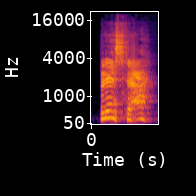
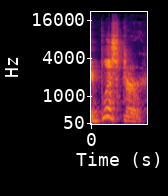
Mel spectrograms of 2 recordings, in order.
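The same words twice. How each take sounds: First: Blister said British, no r at the end, blis-tuh. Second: Blister said American, with a clear r at the end. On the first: Host contrasting her UK and American accents, British blister. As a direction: say blister the UK way, dropping the final r. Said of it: "instead of saying". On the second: Host contrasting her UK and American accents, American blister. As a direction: finish blister with a full rolled-in American r. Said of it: "she say blister". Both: Shown as a demonstration.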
